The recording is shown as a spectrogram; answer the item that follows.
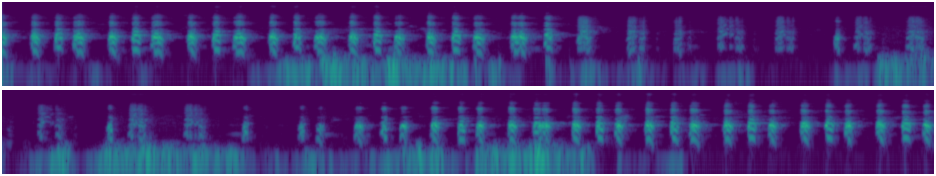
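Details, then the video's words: Series of fast, throaty chuk notes from a chukar partridge, slowing and thinning in the middle amid low rumbling thuds, then speeding back up into a tight, regular chatter. "Beautiful sound of Partridge | Chakor ki awaz | Hunter Partridge voice"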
